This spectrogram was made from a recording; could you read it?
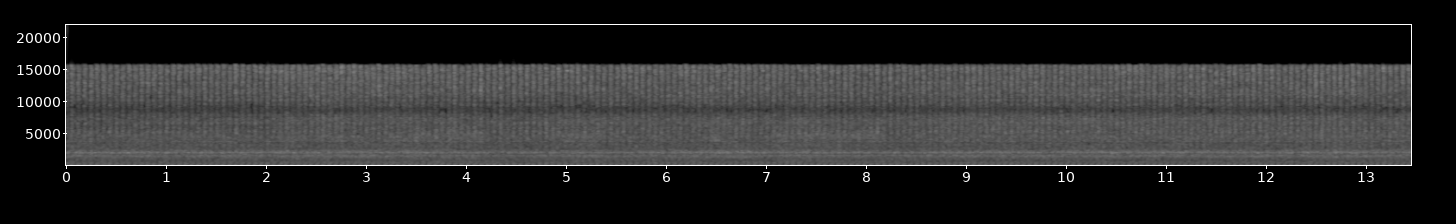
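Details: Gravely 814 tractor that sat outside for years, restarted after an oil change: single-cylinder engine thumping at a steady, regular beat with no stumbles or misfires; running evenly.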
